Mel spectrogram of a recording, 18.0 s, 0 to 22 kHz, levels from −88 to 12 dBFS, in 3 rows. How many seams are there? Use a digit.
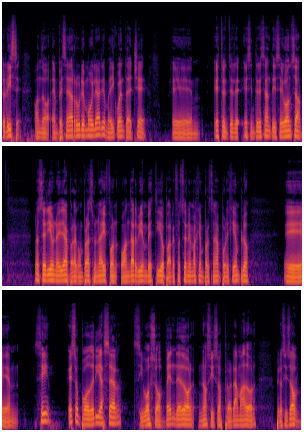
1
